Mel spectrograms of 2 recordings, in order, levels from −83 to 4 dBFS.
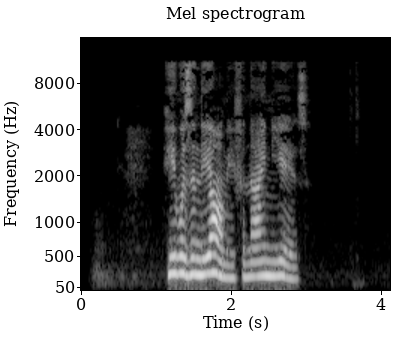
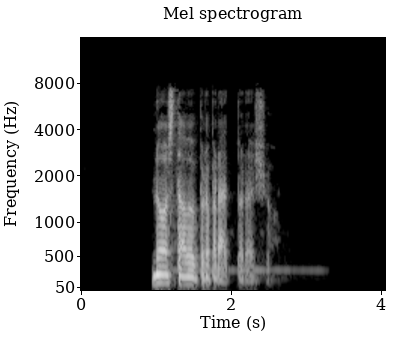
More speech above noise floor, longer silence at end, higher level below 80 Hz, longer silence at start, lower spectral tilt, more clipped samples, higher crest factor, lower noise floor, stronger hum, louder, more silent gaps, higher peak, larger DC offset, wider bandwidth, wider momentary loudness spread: second, 56 dB vs over 72 dB; second, 1.15 s vs 1.55 s; about the same, -58 dBFS vs -60 dBFS; first, 1.15 s vs 0.95 s; about the same, -5.5 dB/octave vs -4.5 dB/octave; neither; about the same, 16 dB vs 20 dB; second, -70 dBFS vs under -90 dBFS; neither; first, -15 LUFS vs -18 LUFS; neither; about the same, -2 dBFS vs -2 dBFS; neither; first, 11.5 kHz vs 7.8 kHz; about the same, 13 LU vs 15 LU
